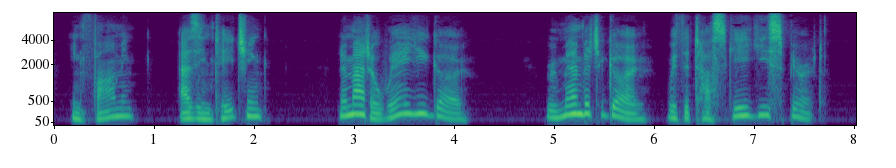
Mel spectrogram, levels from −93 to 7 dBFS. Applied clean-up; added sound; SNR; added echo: none; none; none; none.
